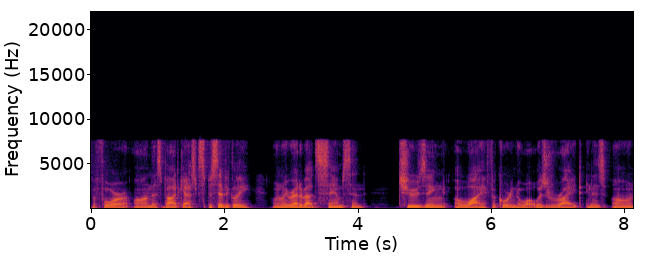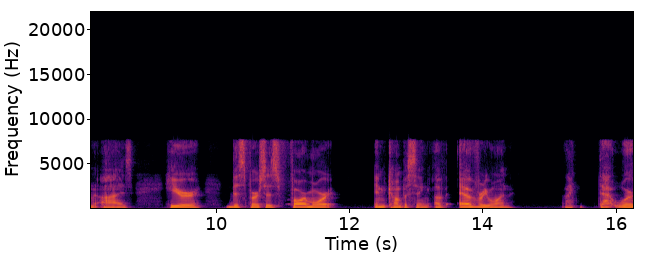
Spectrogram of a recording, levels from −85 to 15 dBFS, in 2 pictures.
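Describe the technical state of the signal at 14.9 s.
At 14.9 s the signal is intact, with the speech passing through G.722 wideband telephone coding at 64 kbit/s and nothing faulty to be heard at that moment.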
